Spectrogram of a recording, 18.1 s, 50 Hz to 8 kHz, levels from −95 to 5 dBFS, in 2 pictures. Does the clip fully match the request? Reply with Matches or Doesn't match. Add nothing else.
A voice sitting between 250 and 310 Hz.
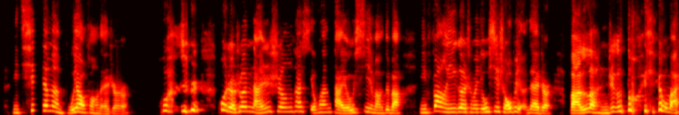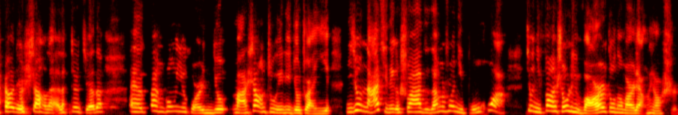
Matches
